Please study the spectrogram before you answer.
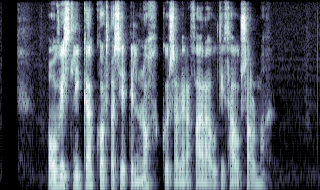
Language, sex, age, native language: Icelandic, male, 40-49, Icelandic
